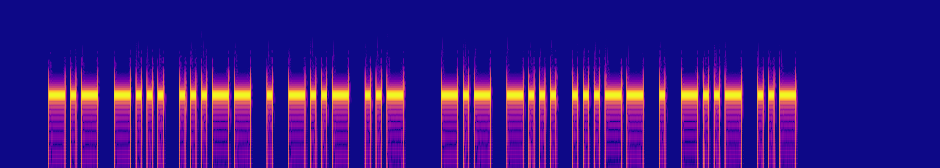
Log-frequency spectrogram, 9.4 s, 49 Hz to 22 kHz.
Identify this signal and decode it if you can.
Morse code, heard as a keyed tone, about 22 wpm, 700 Hz. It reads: KB3EXU KB3EXU
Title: USA Call Signs Repeated 2x 22wpm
